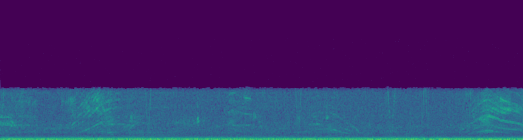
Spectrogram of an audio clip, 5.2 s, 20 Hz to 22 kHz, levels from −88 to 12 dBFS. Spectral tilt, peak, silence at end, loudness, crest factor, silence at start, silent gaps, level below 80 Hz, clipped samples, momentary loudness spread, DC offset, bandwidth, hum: -6 dB/octave; -8 dBFS; 0 s; -23 LUFS; 14 dB; 0 s; none; -50 dBFS; under 0.1%; 2 LU; under 0.1%; 8.6 kHz; none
